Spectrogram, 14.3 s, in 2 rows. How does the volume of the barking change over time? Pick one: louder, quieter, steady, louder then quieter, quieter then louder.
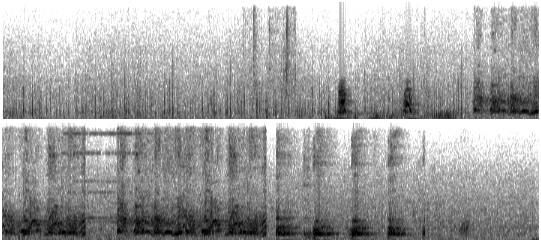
louder.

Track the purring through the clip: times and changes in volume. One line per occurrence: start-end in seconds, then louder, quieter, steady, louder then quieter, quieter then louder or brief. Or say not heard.
not heard.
